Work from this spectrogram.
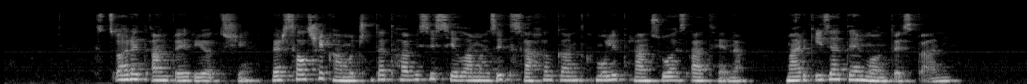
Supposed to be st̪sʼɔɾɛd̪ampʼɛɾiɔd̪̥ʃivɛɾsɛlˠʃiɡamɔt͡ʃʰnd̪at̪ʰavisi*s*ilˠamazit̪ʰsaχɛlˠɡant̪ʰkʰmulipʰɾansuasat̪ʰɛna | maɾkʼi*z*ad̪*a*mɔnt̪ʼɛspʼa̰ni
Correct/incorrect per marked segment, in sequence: correct, correct, incorrect

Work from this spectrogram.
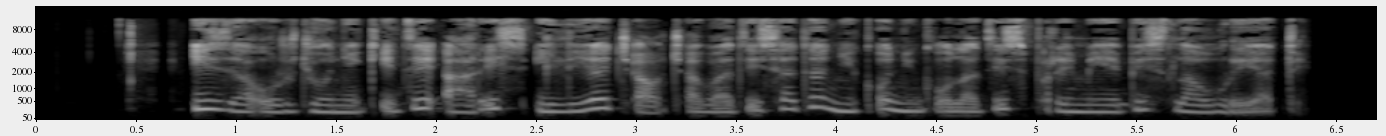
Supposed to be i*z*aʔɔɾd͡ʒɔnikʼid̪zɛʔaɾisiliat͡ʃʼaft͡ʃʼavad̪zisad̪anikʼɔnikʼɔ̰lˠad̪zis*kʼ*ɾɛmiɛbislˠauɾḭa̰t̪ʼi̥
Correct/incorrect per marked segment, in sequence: correct, incorrect

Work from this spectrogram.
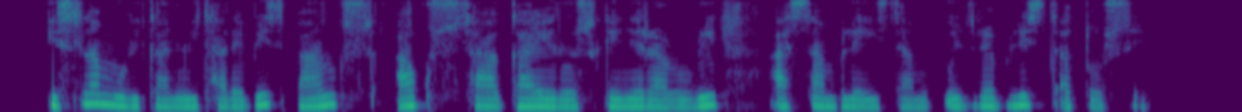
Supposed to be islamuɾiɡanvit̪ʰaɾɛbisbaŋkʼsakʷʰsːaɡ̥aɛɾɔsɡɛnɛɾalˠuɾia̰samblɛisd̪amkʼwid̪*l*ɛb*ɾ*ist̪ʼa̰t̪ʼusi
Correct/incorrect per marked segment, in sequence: incorrect, incorrect

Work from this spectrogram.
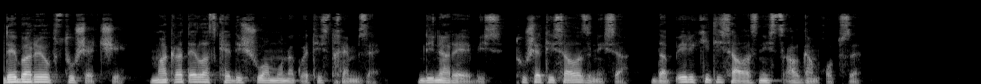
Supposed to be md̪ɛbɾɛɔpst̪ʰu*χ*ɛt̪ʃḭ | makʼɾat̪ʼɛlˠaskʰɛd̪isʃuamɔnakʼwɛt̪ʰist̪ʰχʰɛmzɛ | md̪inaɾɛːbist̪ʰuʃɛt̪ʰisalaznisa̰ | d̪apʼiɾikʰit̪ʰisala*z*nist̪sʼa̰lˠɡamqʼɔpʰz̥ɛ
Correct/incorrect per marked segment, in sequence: incorrect, correct

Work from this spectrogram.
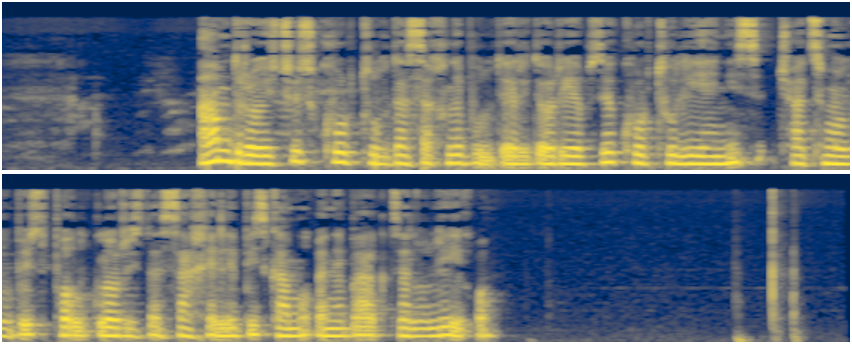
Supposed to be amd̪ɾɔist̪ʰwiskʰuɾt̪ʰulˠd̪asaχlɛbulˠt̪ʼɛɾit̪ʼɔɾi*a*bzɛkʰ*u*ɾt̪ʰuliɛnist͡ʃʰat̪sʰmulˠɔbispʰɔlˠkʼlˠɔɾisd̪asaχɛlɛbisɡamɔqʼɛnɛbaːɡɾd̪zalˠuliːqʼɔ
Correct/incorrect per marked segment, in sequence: incorrect, correct

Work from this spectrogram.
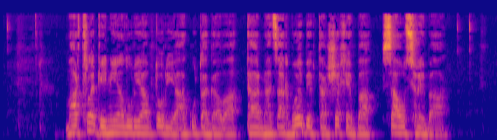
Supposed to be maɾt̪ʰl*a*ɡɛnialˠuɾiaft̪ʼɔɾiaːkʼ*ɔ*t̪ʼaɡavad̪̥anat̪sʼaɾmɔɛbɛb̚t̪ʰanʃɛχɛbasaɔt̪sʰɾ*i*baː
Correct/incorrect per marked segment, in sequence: correct, incorrect, incorrect

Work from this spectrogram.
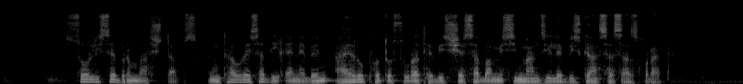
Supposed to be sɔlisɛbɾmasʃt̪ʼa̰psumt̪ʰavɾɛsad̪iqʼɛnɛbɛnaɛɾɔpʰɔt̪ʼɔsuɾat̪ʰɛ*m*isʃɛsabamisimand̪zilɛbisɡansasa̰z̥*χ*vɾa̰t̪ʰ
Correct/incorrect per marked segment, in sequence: incorrect, incorrect

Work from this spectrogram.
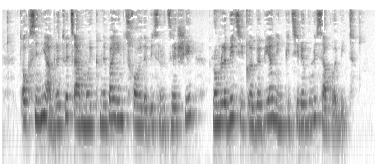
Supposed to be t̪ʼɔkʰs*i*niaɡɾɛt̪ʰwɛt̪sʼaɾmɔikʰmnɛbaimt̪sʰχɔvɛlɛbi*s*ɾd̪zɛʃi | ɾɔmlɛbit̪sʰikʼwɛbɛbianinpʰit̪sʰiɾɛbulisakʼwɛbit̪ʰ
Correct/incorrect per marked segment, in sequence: correct, correct

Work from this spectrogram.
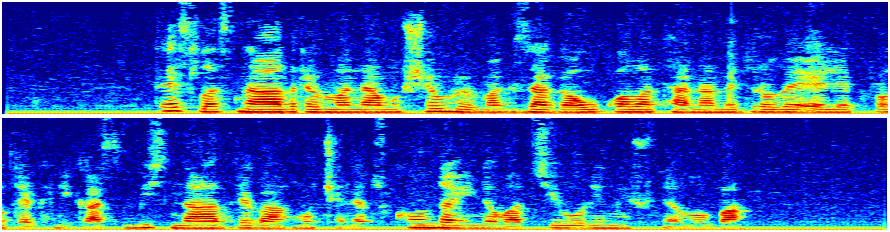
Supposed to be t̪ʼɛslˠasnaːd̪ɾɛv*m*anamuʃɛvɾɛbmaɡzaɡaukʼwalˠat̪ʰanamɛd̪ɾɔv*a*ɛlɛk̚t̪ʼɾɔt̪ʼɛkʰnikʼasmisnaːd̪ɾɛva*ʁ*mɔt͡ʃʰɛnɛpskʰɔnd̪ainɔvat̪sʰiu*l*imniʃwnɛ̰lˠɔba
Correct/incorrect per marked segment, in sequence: correct, incorrect, correct, incorrect

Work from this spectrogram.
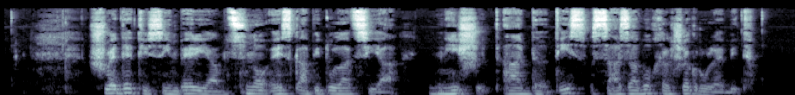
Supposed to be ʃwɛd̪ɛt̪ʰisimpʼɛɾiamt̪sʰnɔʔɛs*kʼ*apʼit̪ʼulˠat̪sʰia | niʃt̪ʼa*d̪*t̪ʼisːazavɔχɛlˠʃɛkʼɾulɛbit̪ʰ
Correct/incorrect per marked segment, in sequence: correct, correct

